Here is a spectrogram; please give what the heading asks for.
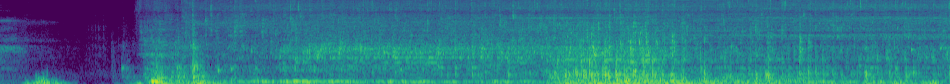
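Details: Toilet syphon flush just after replacing the syphon washer on a toilet that would not flush; a clean rush of water, then steady draining wash and refill. Flushes properly after repair.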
